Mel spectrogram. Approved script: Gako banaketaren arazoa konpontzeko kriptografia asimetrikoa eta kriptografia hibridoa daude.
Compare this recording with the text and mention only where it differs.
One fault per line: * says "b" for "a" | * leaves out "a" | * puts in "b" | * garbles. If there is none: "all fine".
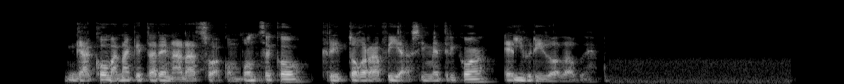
* leaves out "eta kriptografia"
